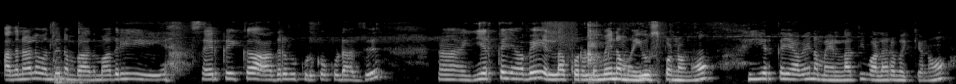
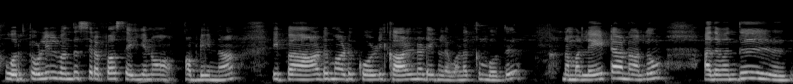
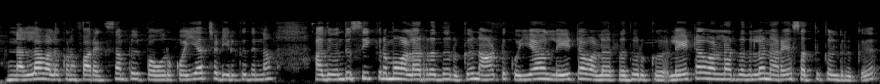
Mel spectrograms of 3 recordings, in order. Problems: constant background noise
